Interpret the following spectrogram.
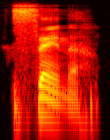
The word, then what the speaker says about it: cena: we are in America, we pronounce it as an S, so it will Okay. be cena, Cena. centro, Centro. yeah. So if you go to Spain and you hear that, they will pronounce it like yeah. Okay. We will say lenguisopas, because they have a lisp, a Mm-hmm.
